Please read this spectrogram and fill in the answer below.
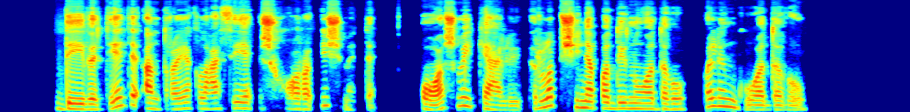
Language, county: Lithuanian, Kaunas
